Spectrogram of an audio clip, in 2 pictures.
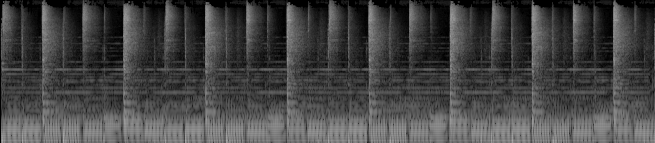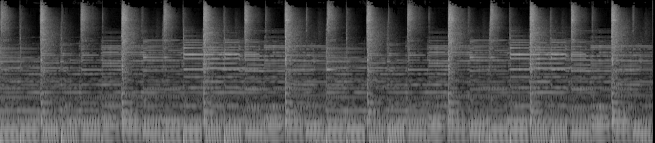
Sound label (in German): Rock Bass Pentatonik; rockige Bass Riffs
